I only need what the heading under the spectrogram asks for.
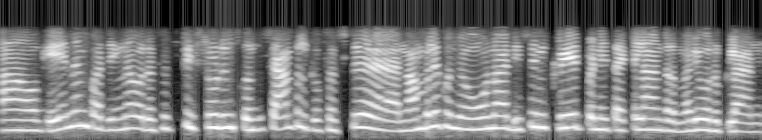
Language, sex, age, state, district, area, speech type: Tamil, female, 18-30, Tamil Nadu, Viluppuram, rural, conversation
